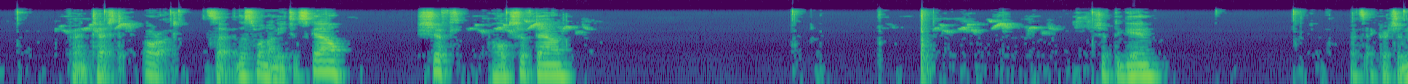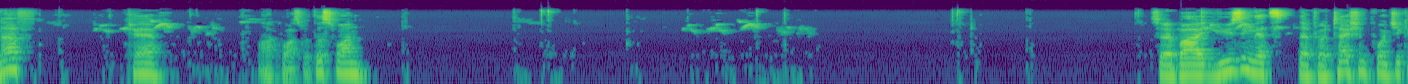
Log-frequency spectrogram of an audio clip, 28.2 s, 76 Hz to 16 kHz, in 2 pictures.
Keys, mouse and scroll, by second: 0.3 click, 2.2 ctrl+scroll up 1, 2.9 ctrl+scroll down 1, 5.1-8.2 shift+drag, 8.3 ctrl+scroll up 1, 9.7 ctrl+scroll up 1, 10.9 shift+click, 13.3 ctrl+scroll down 1, 13.9 click, 14.5 ctrl+scroll down 1, 15.4 scroll up 2, 16.3 ctrl+scroll up 1, 16.7 scroll down 1, 17.9 ctrl+scroll up 1, 18.8 ctrl+scroll down 1, 19.5 click, 19.9 ctrl+scroll up 1, 20.4 ctrl+scroll down 1, 21.7-23.9 shift+drag, 23.9 ctrl+scroll up 1, 26.1-28.1 shift+drag.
